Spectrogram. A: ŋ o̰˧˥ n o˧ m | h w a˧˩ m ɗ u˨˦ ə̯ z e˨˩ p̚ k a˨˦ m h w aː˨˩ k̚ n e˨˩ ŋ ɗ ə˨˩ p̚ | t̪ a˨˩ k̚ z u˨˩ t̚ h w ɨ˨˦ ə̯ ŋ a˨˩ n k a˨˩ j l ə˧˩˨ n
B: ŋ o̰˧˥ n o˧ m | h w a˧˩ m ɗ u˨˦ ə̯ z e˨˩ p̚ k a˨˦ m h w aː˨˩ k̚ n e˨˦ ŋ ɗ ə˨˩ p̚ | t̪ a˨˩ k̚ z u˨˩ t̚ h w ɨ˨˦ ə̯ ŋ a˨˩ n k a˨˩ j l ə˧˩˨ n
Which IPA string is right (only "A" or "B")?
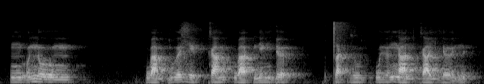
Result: B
